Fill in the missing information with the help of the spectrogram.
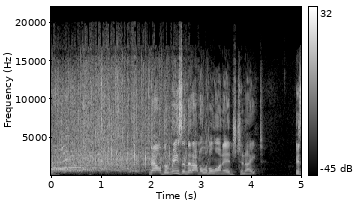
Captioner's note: cheers and applause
